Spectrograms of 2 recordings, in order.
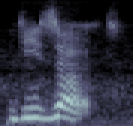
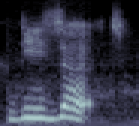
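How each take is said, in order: First: The stress is on the second syllable. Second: The stress is on the second syllable.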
